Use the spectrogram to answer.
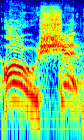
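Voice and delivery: exaggerated high-pitched shock; imitated startled enemy. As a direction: mimic someone caught off guard. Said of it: "This man is like".

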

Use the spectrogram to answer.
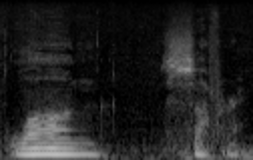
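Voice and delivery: whispered, drawn out. Acted. Preacher hushing the key word to the congregation, whispered. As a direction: let the word fall to a slow whisper.

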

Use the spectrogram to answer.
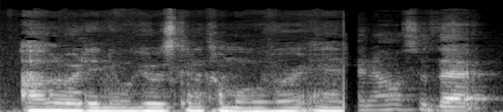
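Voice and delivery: normal talking voice

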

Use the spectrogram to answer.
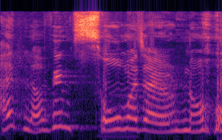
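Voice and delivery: high, delighted laugh into gushing. Real, not acted. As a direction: laugh then gush slowly. Gushing laughter about Yogi Babu.

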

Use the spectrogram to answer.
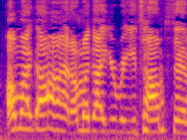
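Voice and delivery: very high, loud starstruck gushing; fan freaking out. Retold or imitated. Fan recognizes Ricky at the Panera drive-through, freaking out. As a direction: imitate an overexcited fan squealing in recognition. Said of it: "She's freaking out and stuff".

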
